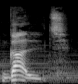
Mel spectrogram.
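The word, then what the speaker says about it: gulch: তেমনি করে দেখুন মালচ, দেখুন এখানেও আমরা এল লেটারটি পাচ্ছি, তারপরে CH যুক্ত হয়েছে, তাই এখানে তার উচ্চারণটা হচ্ছে চ এর মতো।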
